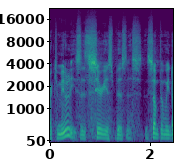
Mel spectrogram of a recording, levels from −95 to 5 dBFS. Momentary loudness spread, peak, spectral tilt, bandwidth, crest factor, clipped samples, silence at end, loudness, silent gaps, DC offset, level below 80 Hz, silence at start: 10 LU; -14 dBFS; -3 dB/octave; 18.5 kHz; 20 dB; under 0.1%; 0 s; -31 LUFS; none; under 0.1%; -74 dBFS; 0 s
